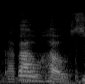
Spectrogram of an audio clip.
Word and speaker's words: Bauhaus: Bauhaus.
